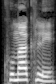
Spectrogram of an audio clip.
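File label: "kumak", ergative, Archi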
